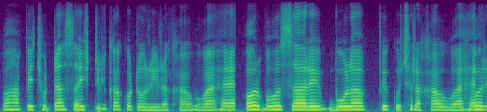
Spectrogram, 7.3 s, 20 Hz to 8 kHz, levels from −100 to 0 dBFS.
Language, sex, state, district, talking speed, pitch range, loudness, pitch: Hindi, female, Jharkhand, Palamu, 170 wpm, 215-235 Hz, -16 LUFS, 230 Hz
